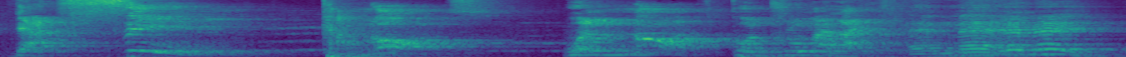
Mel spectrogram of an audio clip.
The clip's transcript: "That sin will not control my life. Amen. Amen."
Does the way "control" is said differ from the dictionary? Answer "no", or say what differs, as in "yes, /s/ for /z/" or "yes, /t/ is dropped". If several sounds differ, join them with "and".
no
